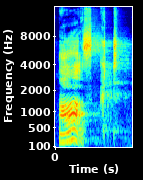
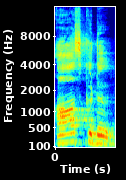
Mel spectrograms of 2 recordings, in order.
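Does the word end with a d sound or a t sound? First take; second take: t sound; d sound. First: The word ends with a t sound. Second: The word ends with a d sound. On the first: The speaker calls it right. "देखा आखिरी sound क्या हुई, ट type की" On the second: The speaker calls it wrong. "आपने डी की आवाज़ निकालने की कोशिश की और ये गलत तलफ़ुज़ हो गया"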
